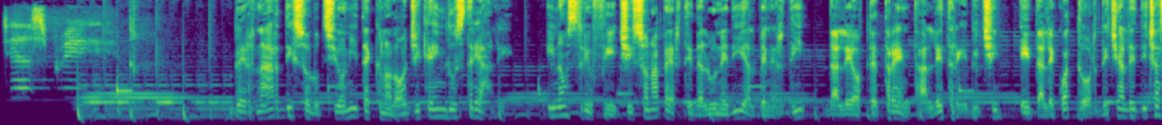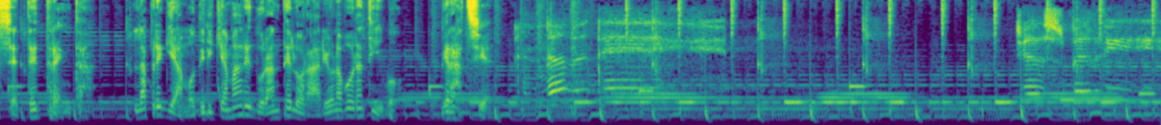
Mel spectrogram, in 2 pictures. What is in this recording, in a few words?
italian male voice telephone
